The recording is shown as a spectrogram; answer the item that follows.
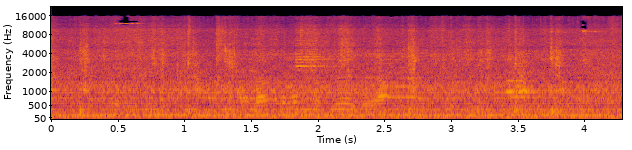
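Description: Busy street noise: a steady traffic rumble with indistinct voices of people talking around it, and a brief high tone about halfway through.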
